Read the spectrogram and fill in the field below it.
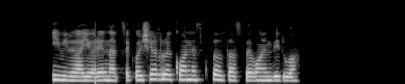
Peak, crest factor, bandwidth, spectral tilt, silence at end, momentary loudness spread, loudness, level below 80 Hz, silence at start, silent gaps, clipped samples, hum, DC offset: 0 dBFS; 16 dB; 7.6 kHz; -7 dB/octave; 1.05 s; 4 LU; -16 LUFS; -54 dBFS; 0.5 s; none; under 0.1%; none; under 0.1%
